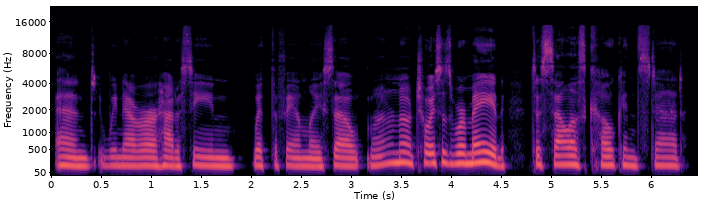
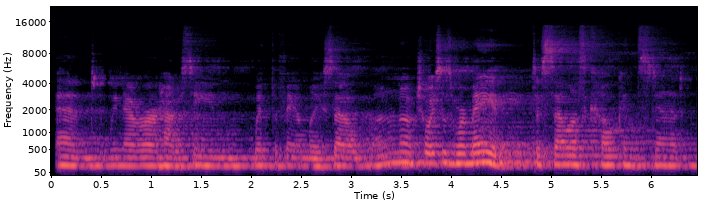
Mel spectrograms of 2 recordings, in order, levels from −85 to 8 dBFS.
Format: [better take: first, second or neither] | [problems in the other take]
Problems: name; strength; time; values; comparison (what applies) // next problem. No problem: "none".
first | room echo; noticeable; dies away in 2 s // off-mic speech; somewhat distant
